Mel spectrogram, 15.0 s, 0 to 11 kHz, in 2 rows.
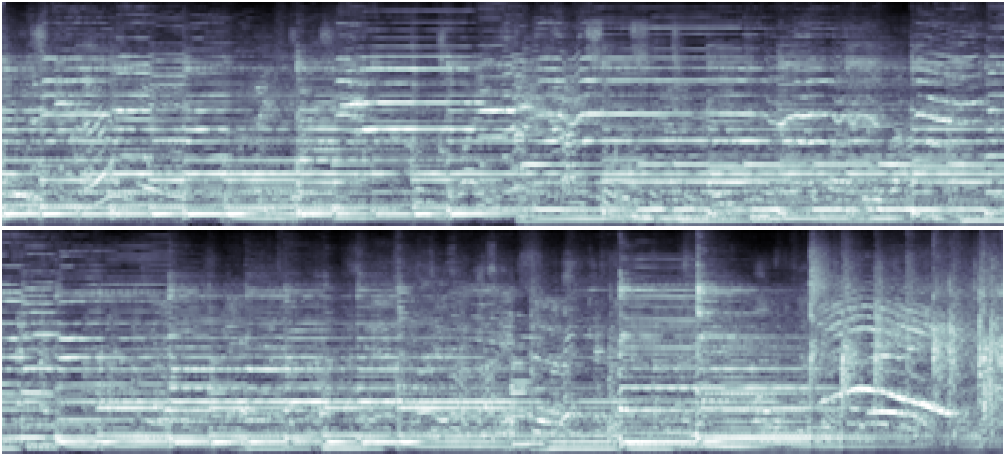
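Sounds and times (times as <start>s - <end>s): acoustic guitar: 0.0s - 15.0s
electric bass guitar: 0.0s - 15.0s.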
